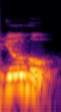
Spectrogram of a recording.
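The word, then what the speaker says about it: Goho: You just check the Joho.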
